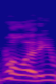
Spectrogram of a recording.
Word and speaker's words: Paletti: Summer Paletti rhymes with spaghetti.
